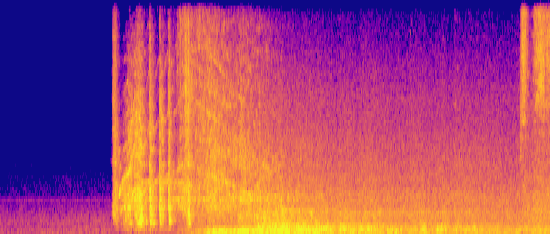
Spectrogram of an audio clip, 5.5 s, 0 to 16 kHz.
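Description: A 2012 Nissan Xterra's 4.0-litre V6 being started: about a second in the starter cranks briefly, the engine catches and then runs at a fast idle that eases slightly.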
